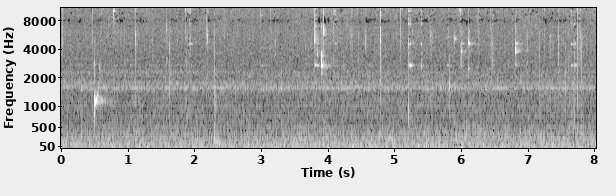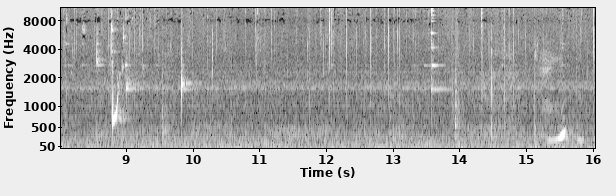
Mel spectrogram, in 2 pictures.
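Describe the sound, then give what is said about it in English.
Quiet, scattered drips and small splashes of water in a container as water and snow are used in a small experiment, irregular plinks and soft squishy sounds spaced out over a faint background hiss, with no talking. “I wanted to try something with snow. I got us some water.”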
